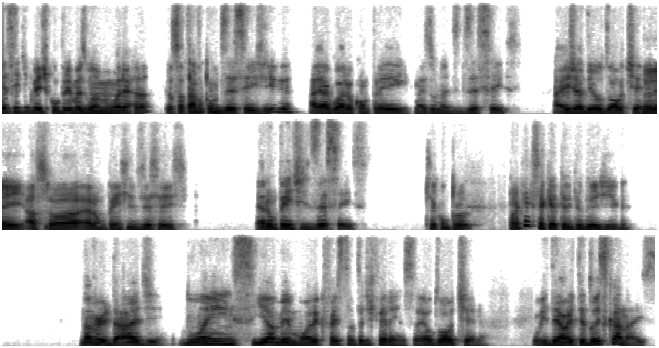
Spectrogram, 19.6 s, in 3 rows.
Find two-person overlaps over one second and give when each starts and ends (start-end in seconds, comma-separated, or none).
none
